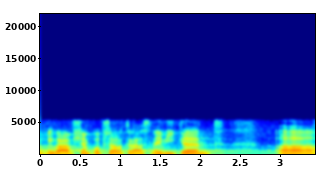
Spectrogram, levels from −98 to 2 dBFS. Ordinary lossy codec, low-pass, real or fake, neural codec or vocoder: AAC, 48 kbps; 5.4 kHz; real; none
